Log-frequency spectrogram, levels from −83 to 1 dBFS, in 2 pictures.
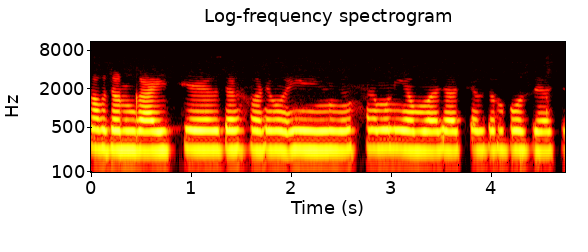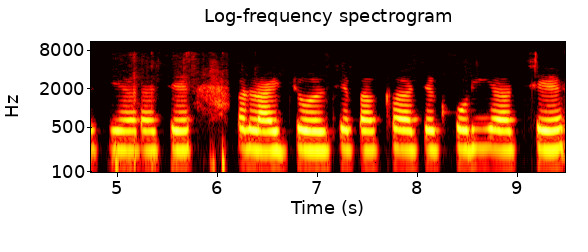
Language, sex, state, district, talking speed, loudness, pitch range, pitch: Bengali, female, West Bengal, Malda, 120 wpm, -18 LUFS, 220-225 Hz, 220 Hz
